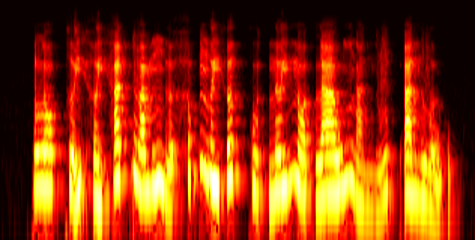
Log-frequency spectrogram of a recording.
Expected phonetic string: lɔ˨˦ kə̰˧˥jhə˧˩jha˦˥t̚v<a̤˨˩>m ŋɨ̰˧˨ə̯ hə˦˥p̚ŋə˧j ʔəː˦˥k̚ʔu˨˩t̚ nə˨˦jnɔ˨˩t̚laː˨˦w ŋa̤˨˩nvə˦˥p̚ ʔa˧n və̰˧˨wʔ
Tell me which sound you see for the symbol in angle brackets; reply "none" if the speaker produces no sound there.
a˨˦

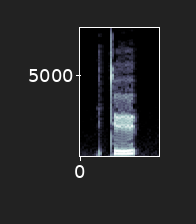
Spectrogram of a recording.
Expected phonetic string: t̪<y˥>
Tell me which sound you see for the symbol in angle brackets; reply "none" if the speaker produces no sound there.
y˧˥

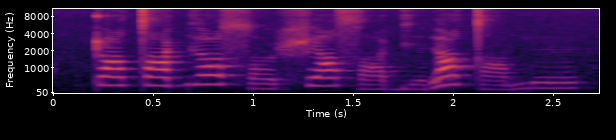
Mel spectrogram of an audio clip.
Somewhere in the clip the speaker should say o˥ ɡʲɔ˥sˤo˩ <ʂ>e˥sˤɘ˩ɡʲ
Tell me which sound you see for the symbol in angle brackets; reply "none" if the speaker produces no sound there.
ʂ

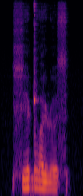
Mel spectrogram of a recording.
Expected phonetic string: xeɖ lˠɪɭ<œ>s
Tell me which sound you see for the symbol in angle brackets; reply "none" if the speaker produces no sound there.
œ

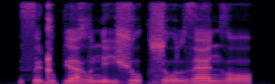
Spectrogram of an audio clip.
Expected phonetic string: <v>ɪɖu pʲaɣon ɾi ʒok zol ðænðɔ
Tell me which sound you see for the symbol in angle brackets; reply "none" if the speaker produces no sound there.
θ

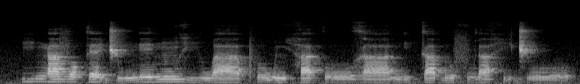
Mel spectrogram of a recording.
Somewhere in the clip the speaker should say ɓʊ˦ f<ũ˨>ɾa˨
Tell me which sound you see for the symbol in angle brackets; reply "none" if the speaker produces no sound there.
u˨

